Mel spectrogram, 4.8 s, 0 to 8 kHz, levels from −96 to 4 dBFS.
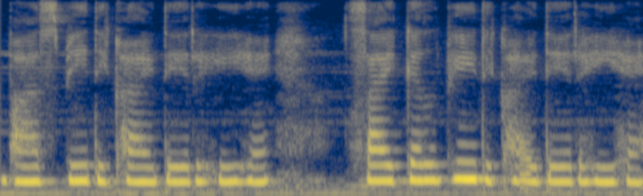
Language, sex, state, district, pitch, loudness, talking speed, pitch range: Hindi, female, Arunachal Pradesh, Longding, 230 Hz, -14 LUFS, 150 wpm, 230-240 Hz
